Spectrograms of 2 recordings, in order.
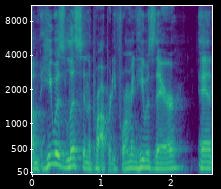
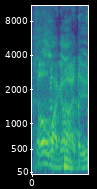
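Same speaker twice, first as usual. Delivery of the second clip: shocked; 3 semitones higher, 7 dB louder than usual. Retold or imitated. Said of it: "And I'm like".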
